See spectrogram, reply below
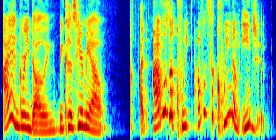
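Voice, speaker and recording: Young woman playing Cleopatra, boastful queen, slangy, drawling, fairly high voice. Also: huge pitch swings, fast talker, fairly bright tone, heavily acted. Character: Cleopatra, brash modern-talking Egyptian queen. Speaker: student playing an interviewee. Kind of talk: school project role-play interview.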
